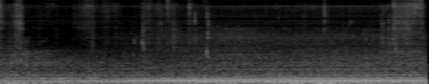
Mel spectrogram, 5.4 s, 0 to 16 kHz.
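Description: A 2025 Mustang Mach-E GT Performance electric car accelerating hard, heard from inside as a steady low road rumble that swells slightly over five seconds.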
